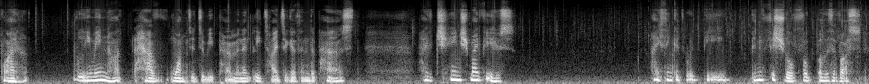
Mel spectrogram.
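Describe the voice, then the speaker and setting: Man acting a husky, possessive lovestruck demon. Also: on the high side, dark tone, full character voice. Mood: persuasive, earnest. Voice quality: husky, breathy, often dropping to a whisper. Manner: slow, deliberate, dramatic pauses. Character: possessive lovestruck male demon, jealous, intense, devoted. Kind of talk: intimate audio roleplay acting.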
